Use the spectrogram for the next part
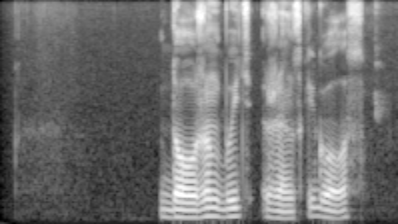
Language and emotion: Russian, neutral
